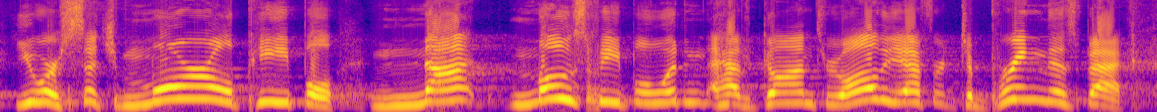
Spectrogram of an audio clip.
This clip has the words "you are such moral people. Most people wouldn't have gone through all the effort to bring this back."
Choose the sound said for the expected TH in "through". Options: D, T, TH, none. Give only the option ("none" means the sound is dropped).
TH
